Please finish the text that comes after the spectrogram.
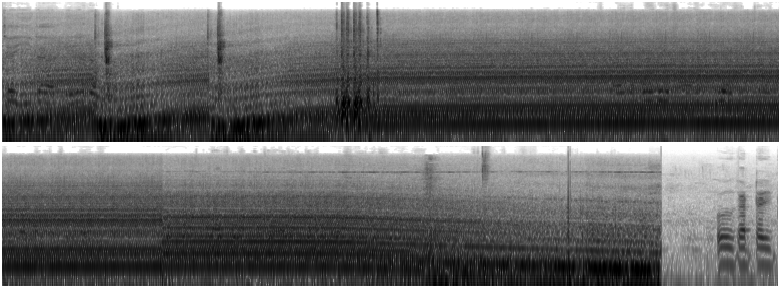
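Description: Race cars accelerating in the Car Dealer Simulator video game: a loud, continuous engine drone that climbs steadily in pitch as the cars speed up, then drops away abruptly near the end.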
